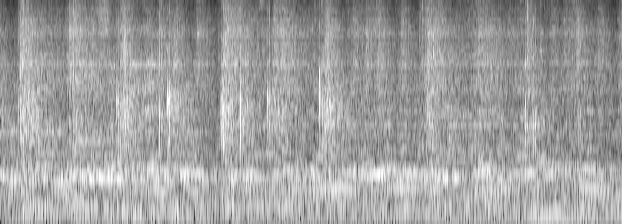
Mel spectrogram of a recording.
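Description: School orchestra playing, with held notes and some short percussive taps.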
